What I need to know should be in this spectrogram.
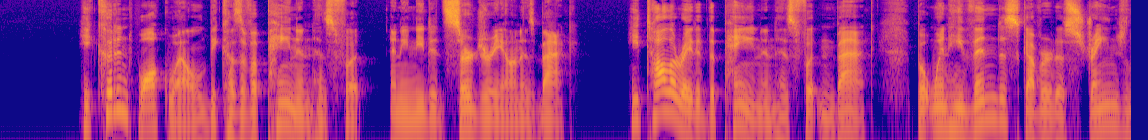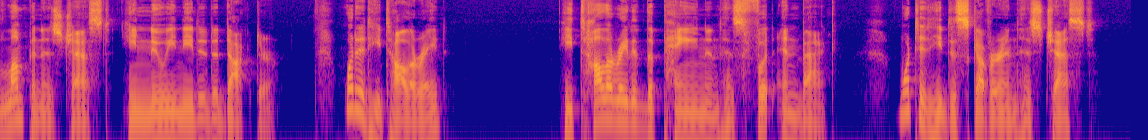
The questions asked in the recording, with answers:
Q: What did he discover in his chest?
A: He discovered a strange lump in his chest.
